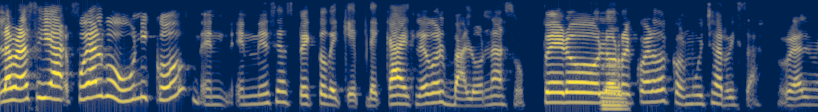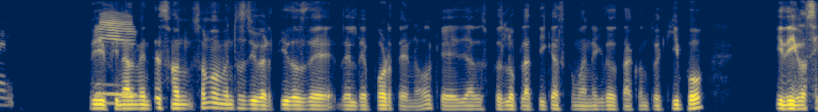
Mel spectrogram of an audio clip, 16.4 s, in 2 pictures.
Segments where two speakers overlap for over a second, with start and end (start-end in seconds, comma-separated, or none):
none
